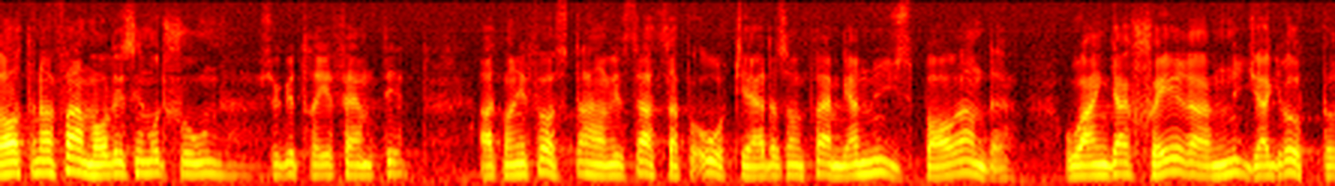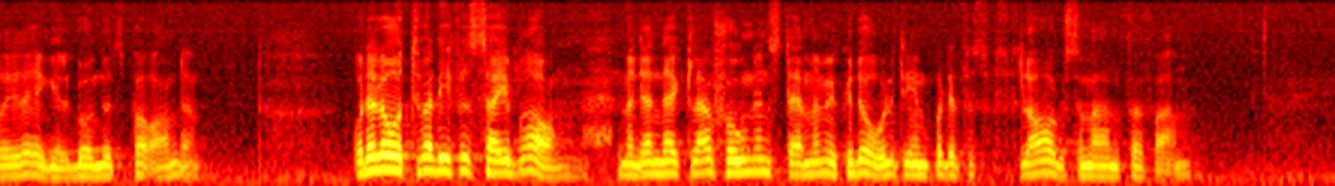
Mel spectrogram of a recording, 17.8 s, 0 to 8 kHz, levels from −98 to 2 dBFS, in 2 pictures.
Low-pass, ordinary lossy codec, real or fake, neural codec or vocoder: none; none; real; none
